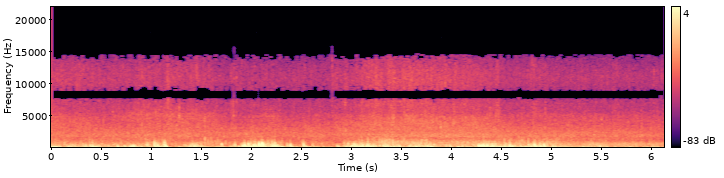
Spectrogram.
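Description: Wind buffeting the microphone in irregular low gusts, swelling and dropping several times.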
